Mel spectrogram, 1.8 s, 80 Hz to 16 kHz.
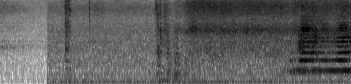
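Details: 2008 GMC 2500HD, 6.0L, left door power window: short steady motor whir with faint rising tone, smooth, no grinding or catching; window works.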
